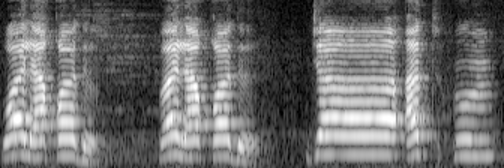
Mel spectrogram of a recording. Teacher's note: دال ساکن ہے، دال حرف قلقلہ میں سے ہے تو دال پر قلقلہ کریں گے، جیم کو مد کی وجہ سے لمبا کھینچیں گے.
